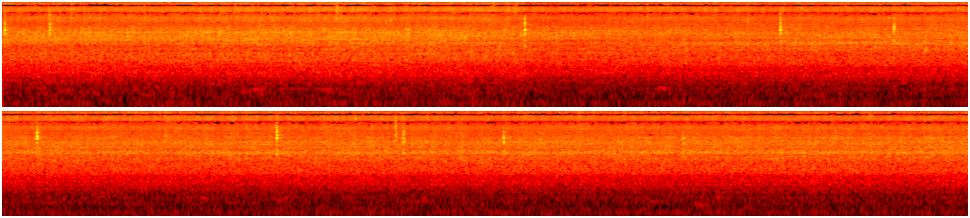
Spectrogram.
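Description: Sliced potatoes, carrots, onions and chicken frying in oil in a wok: a steady sizzle with a sharp pop every few seconds.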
